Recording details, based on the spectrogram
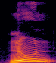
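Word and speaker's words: نون: mistakes related to it noon is another letter pronounced from the edge of the tongue the edge of the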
